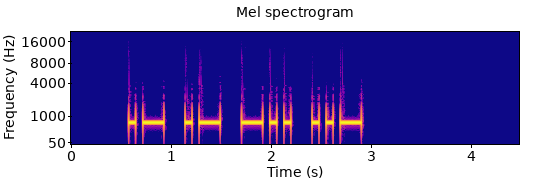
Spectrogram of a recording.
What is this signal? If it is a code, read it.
Morse code, heard as a keyed tone, about 17 wpm, 700 Hz. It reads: AADU
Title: All Cut Numbers - 4-Digit 17wpm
